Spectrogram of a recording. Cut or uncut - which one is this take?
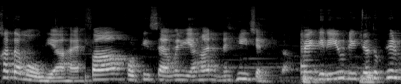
cut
